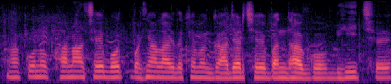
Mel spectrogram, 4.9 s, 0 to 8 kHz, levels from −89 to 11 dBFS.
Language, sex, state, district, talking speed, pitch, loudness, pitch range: Maithili, male, Bihar, Saharsa, 170 wpm, 155 Hz, -26 LUFS, 150-165 Hz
